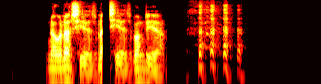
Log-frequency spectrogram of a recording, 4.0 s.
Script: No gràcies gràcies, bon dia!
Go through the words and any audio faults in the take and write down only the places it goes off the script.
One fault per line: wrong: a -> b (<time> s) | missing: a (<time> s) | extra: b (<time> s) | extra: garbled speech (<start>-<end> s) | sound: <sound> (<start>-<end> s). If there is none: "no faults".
sound: dropout (1.3-1.4 s)
sound: laugh (2.3-3.1 s)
